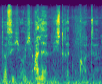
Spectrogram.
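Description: Theatrical, self-pitying animal doctor. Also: male voice, deep voice, expressive, moderate pace, creaky, heavy background noise. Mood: despairing. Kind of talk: audio drama acting. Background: music.

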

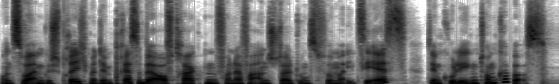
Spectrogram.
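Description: A woman's voice: on the low side, fairly quick. A woman co-hosting a music podcast, presenting reviews and previews of events.

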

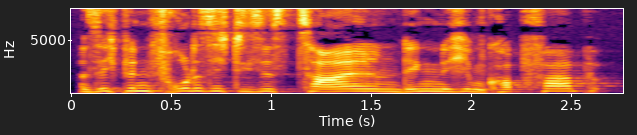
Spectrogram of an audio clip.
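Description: A woman's voice: fairly high pitch, fairly quick. A woman in her early thirties co-hosting a podcast, chatting casually and poking fun at herself. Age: early 30s. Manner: self-mocking, animated, laughs at herself. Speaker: podcast co-host.

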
